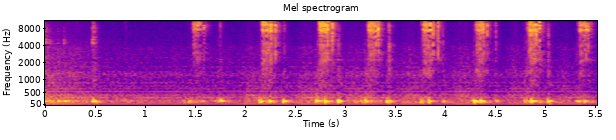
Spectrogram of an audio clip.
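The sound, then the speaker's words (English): A plastic part being twisted and tightened makes loud ratcheting clicks. Rapid bursts repeat in a steady rhythm, with short pauses between turns and no talk over them. “Twist the plastic thing. Oh, I got it. You're going the wrong way. I got it.”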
